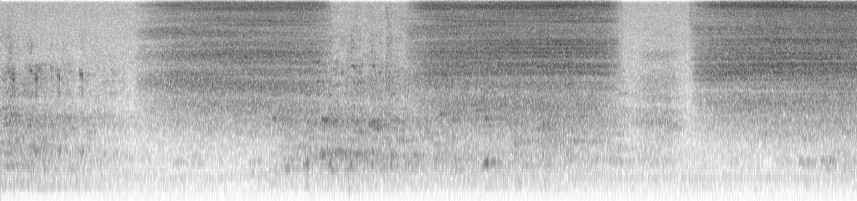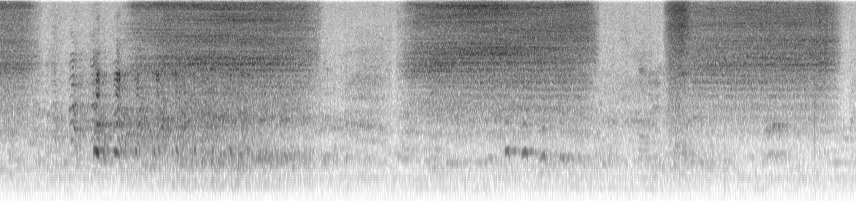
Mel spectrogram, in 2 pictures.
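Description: A ball is inflated with air on stage in a theater at South By, before a capacity crowd, in six steady, rhythmic bursts of loud, breathy hissing, each lasting a second or two and separated by short pauses.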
